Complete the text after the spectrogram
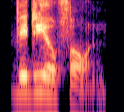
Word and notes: Videophone: Indian

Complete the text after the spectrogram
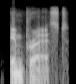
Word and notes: imprest: British English

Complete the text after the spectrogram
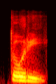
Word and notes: tori: Indian

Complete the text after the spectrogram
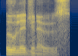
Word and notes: uliginose: British English

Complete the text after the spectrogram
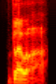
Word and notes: blower: British English

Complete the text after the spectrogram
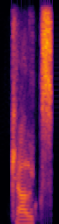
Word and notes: calx: Indian

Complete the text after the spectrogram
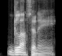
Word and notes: gluttony: British English

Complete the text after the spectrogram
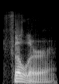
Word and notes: filler: American English

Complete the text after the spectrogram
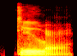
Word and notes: dour: American English

